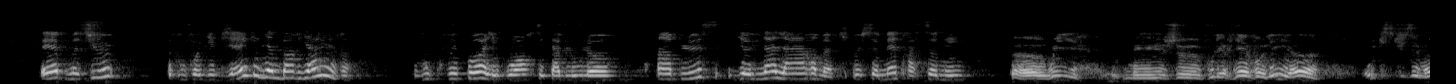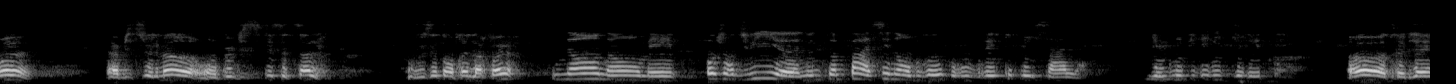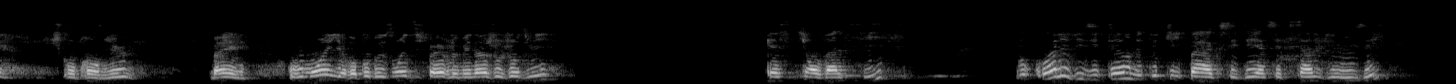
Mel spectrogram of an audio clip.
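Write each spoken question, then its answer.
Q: Pourquoi le visiteur ne peut-il pas accéder à cette salle du musée?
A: Parce qu'il manque du personnel (épidémie de grippe), pas assez nombreux pour ouvrir toutes les salles.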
